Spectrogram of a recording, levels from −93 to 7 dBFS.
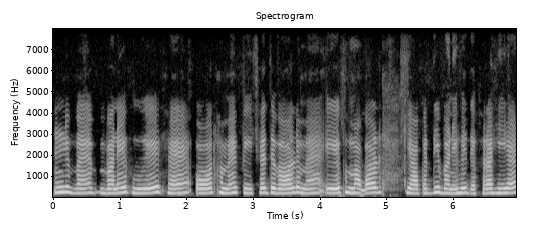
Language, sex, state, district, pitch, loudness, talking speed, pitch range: Hindi, female, Bihar, Gaya, 215 Hz, -14 LUFS, 155 wpm, 210-230 Hz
